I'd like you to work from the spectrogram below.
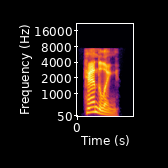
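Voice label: "handling", English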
